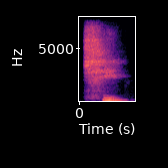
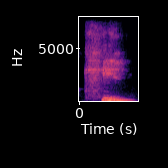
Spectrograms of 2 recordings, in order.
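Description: First: The word begins with a ch sound. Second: The word begins with a k sound. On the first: The speaker calls it right. "The q is always ch. So that's qi" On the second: The speaker calls it wrong. "it's not key. Q is, doesn't sound like K"

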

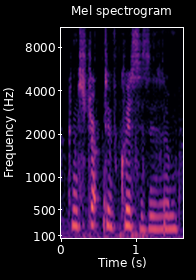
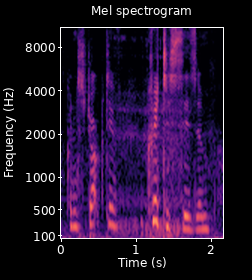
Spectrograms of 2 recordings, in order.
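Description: First: The s sounds are stumbled over and unclear. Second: The s sounds are said clearly and carefully. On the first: The speaker calls it wrong. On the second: The speaker calls it right.

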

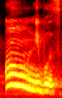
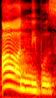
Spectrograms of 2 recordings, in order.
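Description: First: The first vowel is closed. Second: The first vowel is open. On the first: The speaker calls it right. "é ônibus" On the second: The speaker calls it wrong. "Se eu colocasse um acento agudo"

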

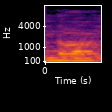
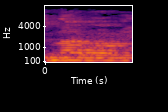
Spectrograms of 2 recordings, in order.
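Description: First: Said fast, blended into one word. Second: Two separate words, said fairly slowly. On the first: "say that real fast a few times, and it ends up coming out like this"

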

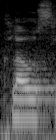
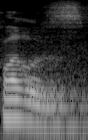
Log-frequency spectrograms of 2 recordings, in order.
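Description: First: The word ends with an s sound. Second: The word ends with a z sound. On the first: It means near. "Close là gần" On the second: It means to shut. "close âm Z là đóng"

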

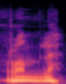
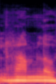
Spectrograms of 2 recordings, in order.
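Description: First: The name is said with an Arabic pronunciation. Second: The name is said with a Bengali pronunciation. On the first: "যদি আমরা আরবিতে উচ্চারণ করি তাহলে রমলা হবে" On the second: "এটাকে বাংলায় রামলা উচ্চারণ হবে"

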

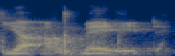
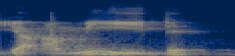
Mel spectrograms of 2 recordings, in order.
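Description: First: The last vowel sounds like 'ay'. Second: The last vowel sounds like 'ee'. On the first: "that hirik yod becomes a seire" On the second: "instead of ya'amid"

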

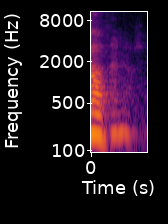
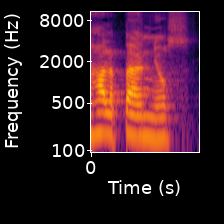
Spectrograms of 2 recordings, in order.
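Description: First: It is said quietly in a plain accent. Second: It is said with a put-on Spanish accent. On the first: "So I end up just being very quiet" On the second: "fake that I have a Spanish accent"

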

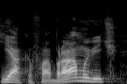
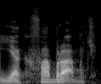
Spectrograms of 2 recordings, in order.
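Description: First: The patronymic is said with every syllable. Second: The patronymic is said with syllables dropped. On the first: The speaker calls it right. "Полное произношение распространяется" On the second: The speaker calls it wrong. "Нельзя сказать"

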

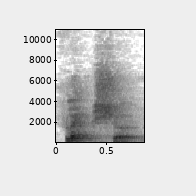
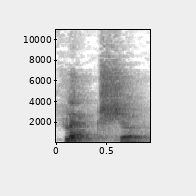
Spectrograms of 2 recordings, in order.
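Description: No difference in how they are said.

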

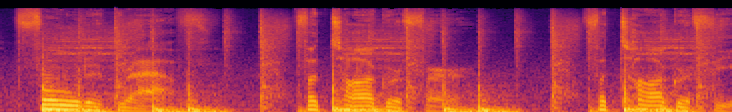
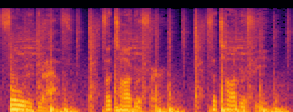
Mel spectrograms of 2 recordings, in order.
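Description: First: The three words are said slowly. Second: The three words are said quickly. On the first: "Say it slowly" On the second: "and then build up the speed"

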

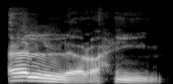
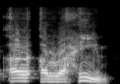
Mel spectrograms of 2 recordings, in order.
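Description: First: The article's L sound is clearly pronounced. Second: The article's L sound merges into the R. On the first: The speaker calls it right. "but the fact it is Al-Rahim" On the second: The speaker calls it wrong. "this is false, they say Ar-Rahim"

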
